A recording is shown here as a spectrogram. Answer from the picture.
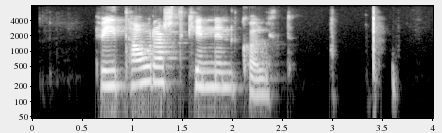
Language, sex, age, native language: Icelandic, female, 50-59, Icelandic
